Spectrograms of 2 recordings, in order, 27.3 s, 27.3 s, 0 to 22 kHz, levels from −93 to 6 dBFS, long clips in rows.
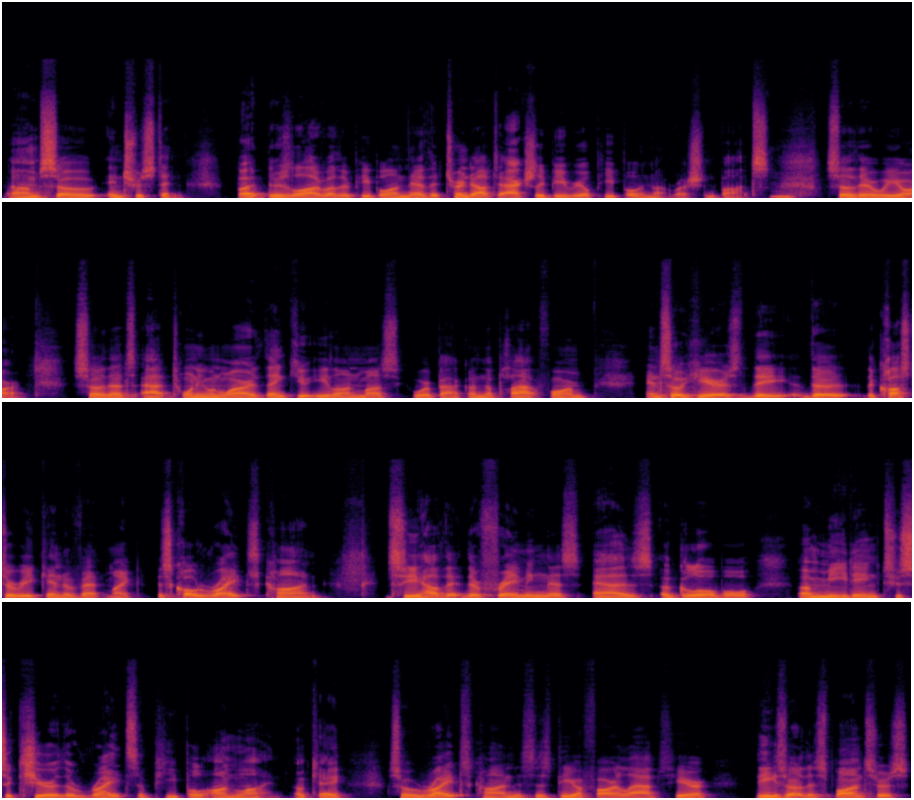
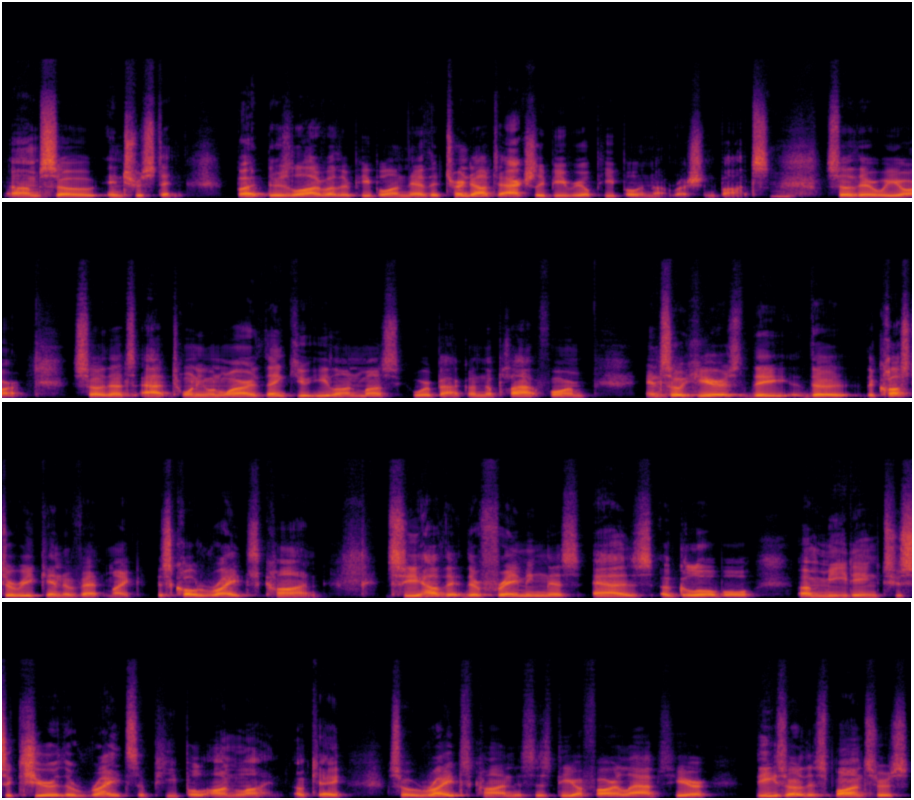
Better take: first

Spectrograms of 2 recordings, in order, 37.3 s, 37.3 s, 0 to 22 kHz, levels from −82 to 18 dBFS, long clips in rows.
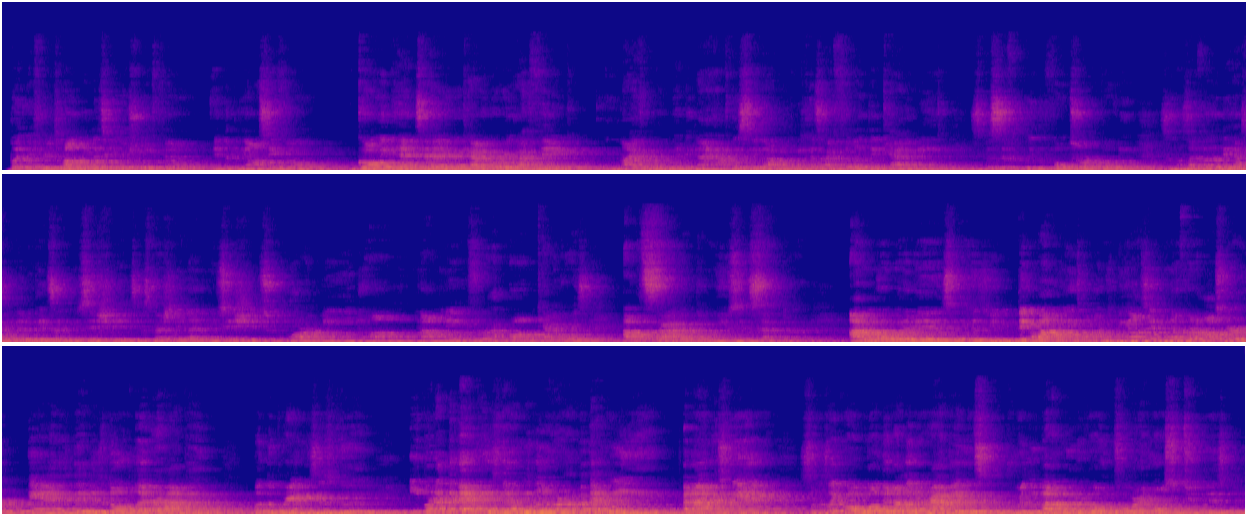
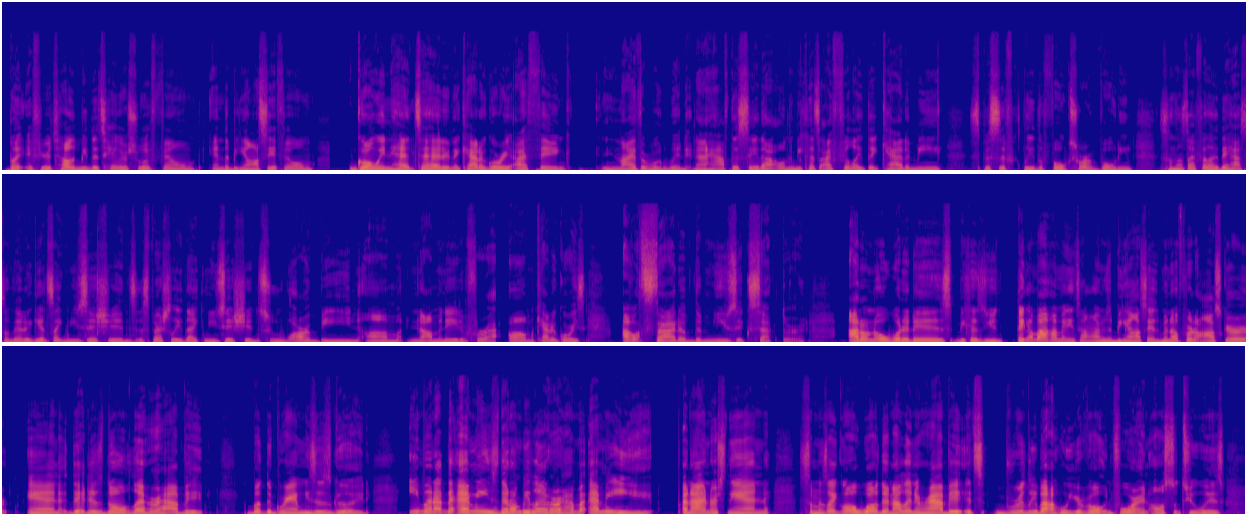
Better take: second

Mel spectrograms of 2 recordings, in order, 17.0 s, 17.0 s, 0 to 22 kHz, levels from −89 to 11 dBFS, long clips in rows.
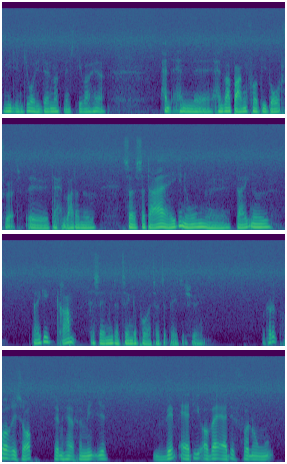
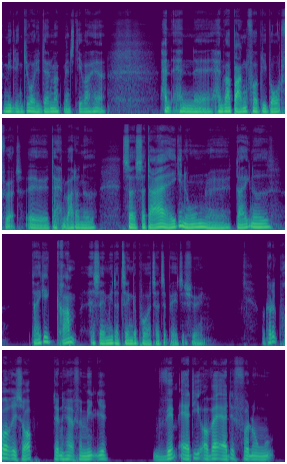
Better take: second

